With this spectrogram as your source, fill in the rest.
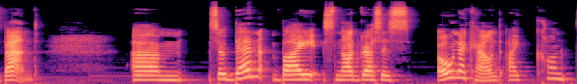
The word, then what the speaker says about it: Snodgrass: um so then by snodgrass's own account I can't say this name with a straight face not grass I don't know why oh by the way this is spelled s-n-o-d-g-r-a-s-s not snot OT um okay so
